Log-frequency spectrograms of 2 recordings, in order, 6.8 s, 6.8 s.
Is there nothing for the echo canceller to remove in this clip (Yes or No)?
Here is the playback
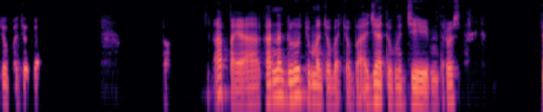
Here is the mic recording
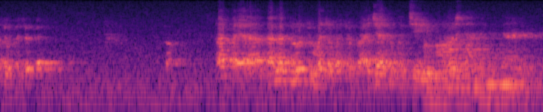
No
